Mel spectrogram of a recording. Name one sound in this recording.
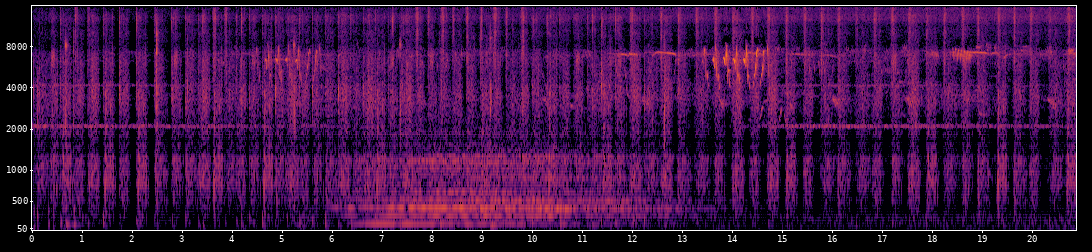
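Footsteps run quickly over grass and earth.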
